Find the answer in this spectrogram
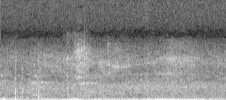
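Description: A vehicle engine idling: a steady low hum, with a few faint clicks.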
